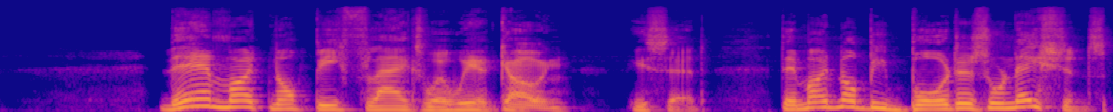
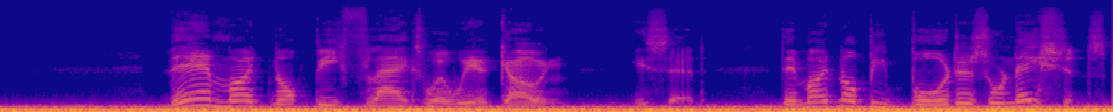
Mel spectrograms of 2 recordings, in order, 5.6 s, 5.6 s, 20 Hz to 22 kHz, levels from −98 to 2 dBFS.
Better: first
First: none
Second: low rumble; loud; throughout; 1 dB below the speech

